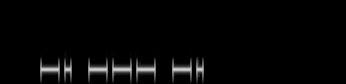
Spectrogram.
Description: Morse code, heard as a keyed tone, about 21 wpm, 700 Hz. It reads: NON
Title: Prefixes and Suffixes 20wpm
